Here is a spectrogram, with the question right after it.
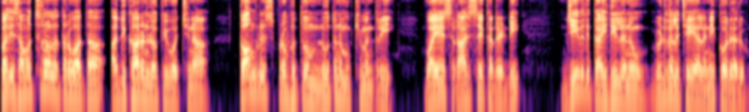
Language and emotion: Telugu, neutral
